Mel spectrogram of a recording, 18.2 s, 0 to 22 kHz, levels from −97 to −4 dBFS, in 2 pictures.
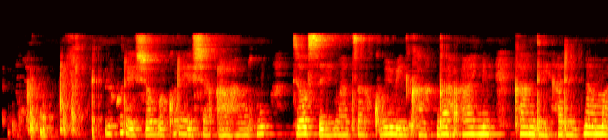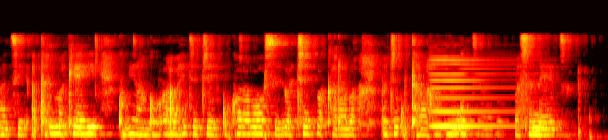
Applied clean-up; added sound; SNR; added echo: none; Bowed string instrument; 2 dB; reverberation time 0.6 s.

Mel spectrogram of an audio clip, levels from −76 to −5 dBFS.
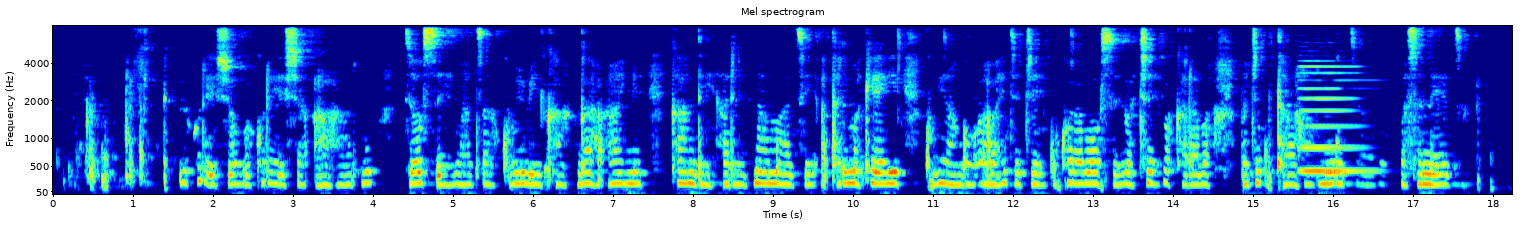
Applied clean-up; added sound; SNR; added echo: classical method WPE with log-MMSE.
